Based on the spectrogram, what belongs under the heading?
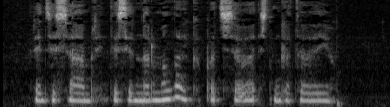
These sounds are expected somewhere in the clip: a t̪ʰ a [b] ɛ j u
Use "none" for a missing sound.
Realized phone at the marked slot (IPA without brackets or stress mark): v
